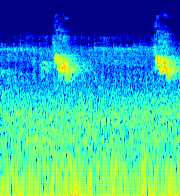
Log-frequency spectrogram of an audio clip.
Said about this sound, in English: And the number one bird in the world, as far as how many there are, is the house sparrow.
